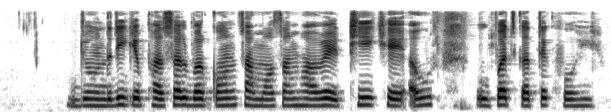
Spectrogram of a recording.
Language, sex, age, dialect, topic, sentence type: Chhattisgarhi, female, 18-24, Northern/Bhandar, agriculture, question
